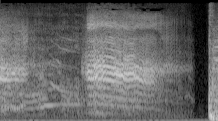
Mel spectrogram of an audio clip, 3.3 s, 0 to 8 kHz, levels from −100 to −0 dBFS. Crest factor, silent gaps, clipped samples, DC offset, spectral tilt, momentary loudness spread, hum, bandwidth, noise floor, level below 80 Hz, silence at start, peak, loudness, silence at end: 16 dB; none; under 0.1%; 0.2%; -4.5 dB/octave; 18 LU; none; 7.6 kHz; -51 dBFS; -44 dBFS; 0 s; -12 dBFS; -25 LUFS; 0 s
